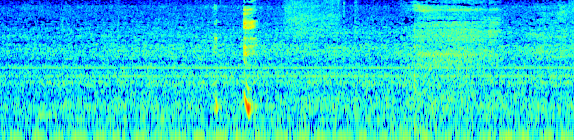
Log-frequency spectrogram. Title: How to get rid of hiccups using beer and a cigarette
